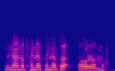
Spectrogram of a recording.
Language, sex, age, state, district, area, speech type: Manipuri, female, 18-30, Manipur, Senapati, rural, conversation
